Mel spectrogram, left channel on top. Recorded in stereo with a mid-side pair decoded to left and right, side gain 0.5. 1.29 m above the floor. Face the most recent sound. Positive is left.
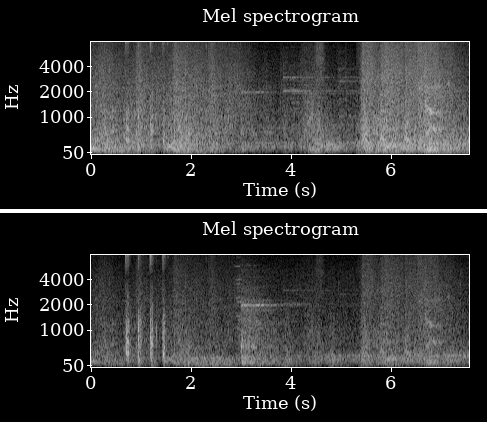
turn(degrees=-25)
